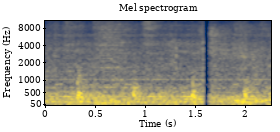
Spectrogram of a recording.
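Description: Loud, steady background din of a busy indoor space, a rumbling wash of noise with faint traces of voices in it. It cuts out for an instant about one and a half seconds in.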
